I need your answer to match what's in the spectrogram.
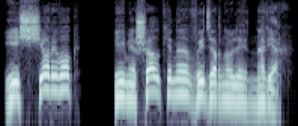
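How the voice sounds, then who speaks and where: A man narrating a dark rural adventure story, reading scripted prose steadily. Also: medium pitch, animated, a little slow, no room sound, clean studio sound. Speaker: audiobook narrator.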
